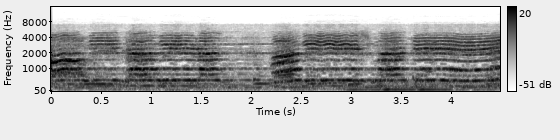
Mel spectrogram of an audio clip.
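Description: Choir singing a devotional song in long held notes with a gentle waver, the melody stepping to a new note about two seconds in.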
